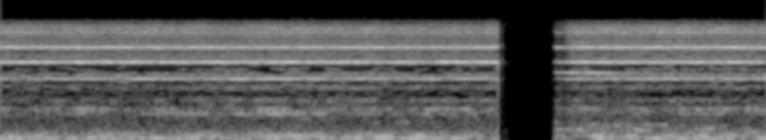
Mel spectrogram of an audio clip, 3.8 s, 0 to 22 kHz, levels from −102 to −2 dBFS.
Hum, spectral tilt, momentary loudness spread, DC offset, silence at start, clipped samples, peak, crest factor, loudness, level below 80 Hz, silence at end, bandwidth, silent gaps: none; 0.5 dB/octave; 2 LU; under 0.1%; 0 s; under 0.1%; -10 dBFS; 14 dB; -20 LUFS; -42 dBFS; 0 s; 12.5 kHz; 2.55-2.75 s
